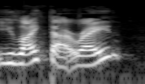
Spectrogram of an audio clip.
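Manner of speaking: upward lilt at the end on "right". Showing how people go high at sentence ends: rising pitch on 'right'. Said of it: "we go high at the end of sentences".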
